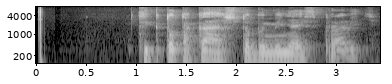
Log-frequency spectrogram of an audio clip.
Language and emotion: Russian, angry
